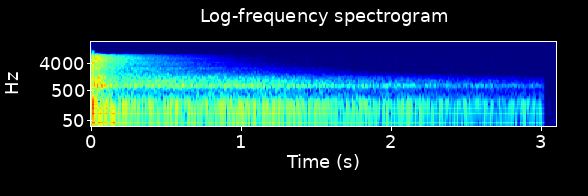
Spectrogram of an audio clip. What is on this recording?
A processed sound of my house, sounds like a snare, but is only a item crashed onto the ground.
drum, snare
